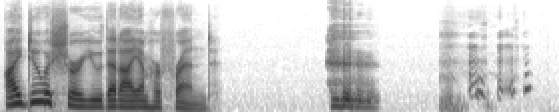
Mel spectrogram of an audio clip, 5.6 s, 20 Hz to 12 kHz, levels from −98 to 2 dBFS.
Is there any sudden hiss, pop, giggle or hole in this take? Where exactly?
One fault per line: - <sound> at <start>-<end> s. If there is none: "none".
- laugh at 3.2-3.8 s
- laugh at 4.4-5.3 s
